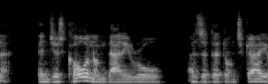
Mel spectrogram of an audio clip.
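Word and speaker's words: Röhl: Now, I have been reliably informed and saw a clip that he does pronounce his name Danny Rohl, like the German kind of style. So not roll.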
